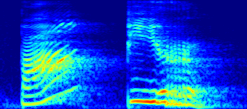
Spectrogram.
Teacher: перший звук п ми його вимовляємо твердо - це твердий приголосний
